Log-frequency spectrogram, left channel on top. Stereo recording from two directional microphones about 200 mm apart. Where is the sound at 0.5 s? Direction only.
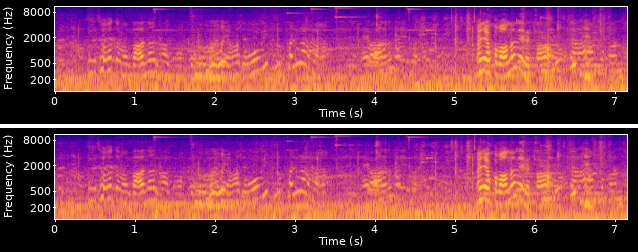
20° left (ahead or behind).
